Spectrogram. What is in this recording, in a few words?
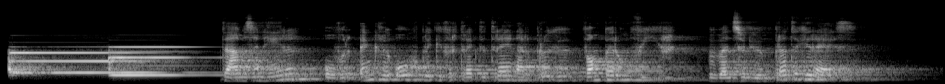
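flemish announcements, female; flemish voice actors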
